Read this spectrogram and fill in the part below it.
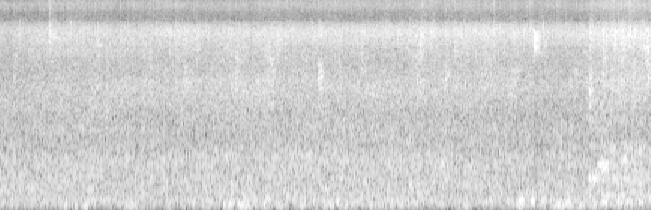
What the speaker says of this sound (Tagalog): Grabing lakas ng ulan ah.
